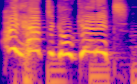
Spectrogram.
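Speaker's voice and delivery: very high, loud frantic squeal; urgent cartoon shriek; Pinkie Pie. Pinkie rushing off for supplies, frantic.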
